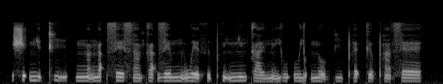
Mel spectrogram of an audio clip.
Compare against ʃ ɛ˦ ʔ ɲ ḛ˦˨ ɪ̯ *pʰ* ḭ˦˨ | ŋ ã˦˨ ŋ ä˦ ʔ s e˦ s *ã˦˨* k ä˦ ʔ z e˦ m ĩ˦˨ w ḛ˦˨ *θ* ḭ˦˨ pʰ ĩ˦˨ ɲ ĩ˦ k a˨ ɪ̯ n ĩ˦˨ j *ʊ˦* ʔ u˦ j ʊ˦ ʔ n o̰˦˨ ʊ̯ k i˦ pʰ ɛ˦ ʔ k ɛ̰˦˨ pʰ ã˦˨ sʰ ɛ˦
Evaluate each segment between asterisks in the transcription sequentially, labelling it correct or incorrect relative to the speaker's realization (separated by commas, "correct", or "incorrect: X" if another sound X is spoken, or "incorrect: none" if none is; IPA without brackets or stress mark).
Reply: incorrect: kʰ, incorrect: ã˨, correct, incorrect: u˦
